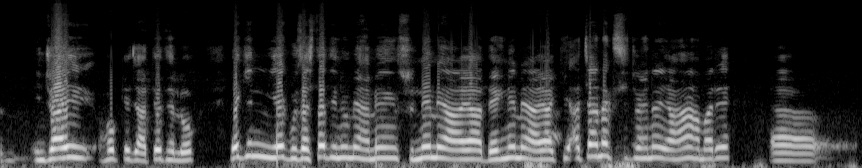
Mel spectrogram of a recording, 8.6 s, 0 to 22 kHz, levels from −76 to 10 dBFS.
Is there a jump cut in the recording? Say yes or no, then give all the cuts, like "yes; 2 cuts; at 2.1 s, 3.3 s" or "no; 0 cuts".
no; 0 cuts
